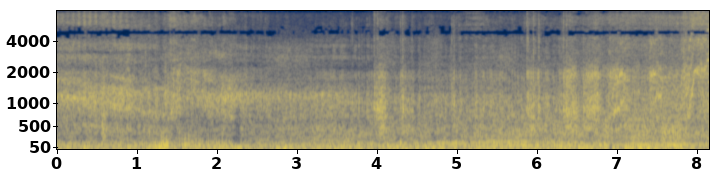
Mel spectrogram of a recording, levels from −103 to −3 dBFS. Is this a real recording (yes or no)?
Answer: yes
